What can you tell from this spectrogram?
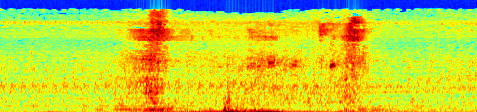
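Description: A heavy vehicle passing close by on the road: a deep rumble that swells to its loudest about two and a half seconds in and then fades, with two brief hissing rushes around it.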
